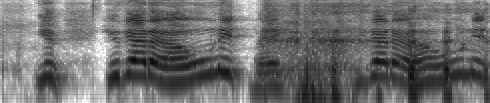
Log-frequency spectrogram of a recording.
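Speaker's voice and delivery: very high, squeaky Irish leprechaun brogue. Asked to do it again, repeating Ian Gary's words in a Lucky Charms impression. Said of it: "my best uh Lucky Charms impression".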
